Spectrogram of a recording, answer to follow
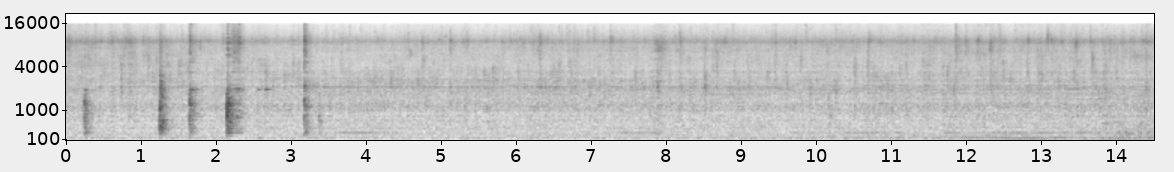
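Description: Green peas and onion sizzling as they fry in a kadai. A metal spatula knocks against the pan about five times in the first three seconds of stirring, then the frying settles into a steady sizzle.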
